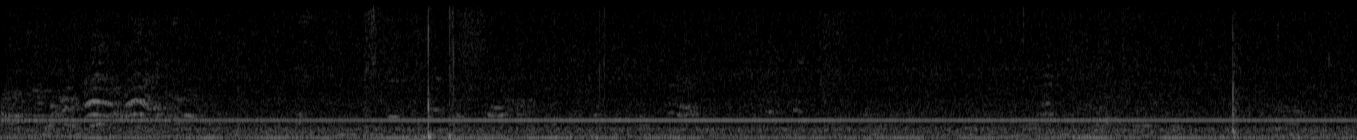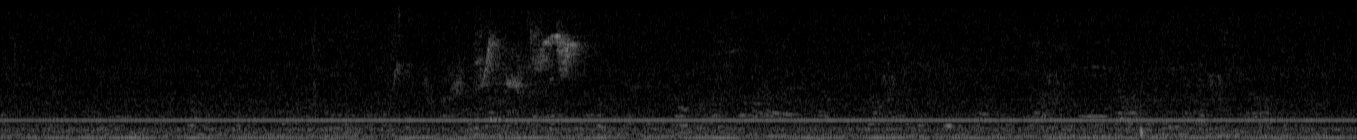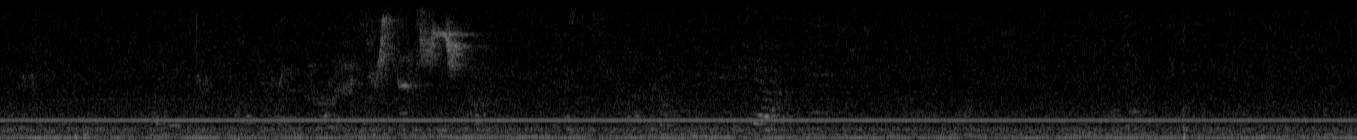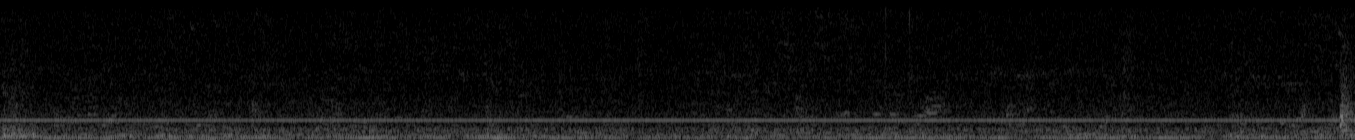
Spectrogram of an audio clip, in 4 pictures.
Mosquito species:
no mosquito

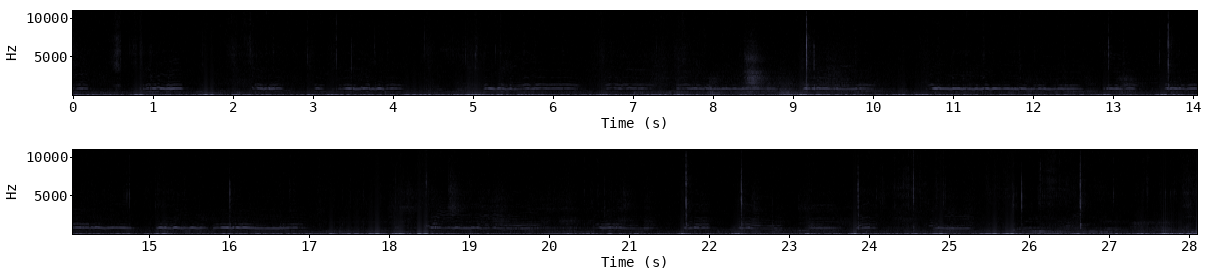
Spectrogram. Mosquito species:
Anopheles squamosus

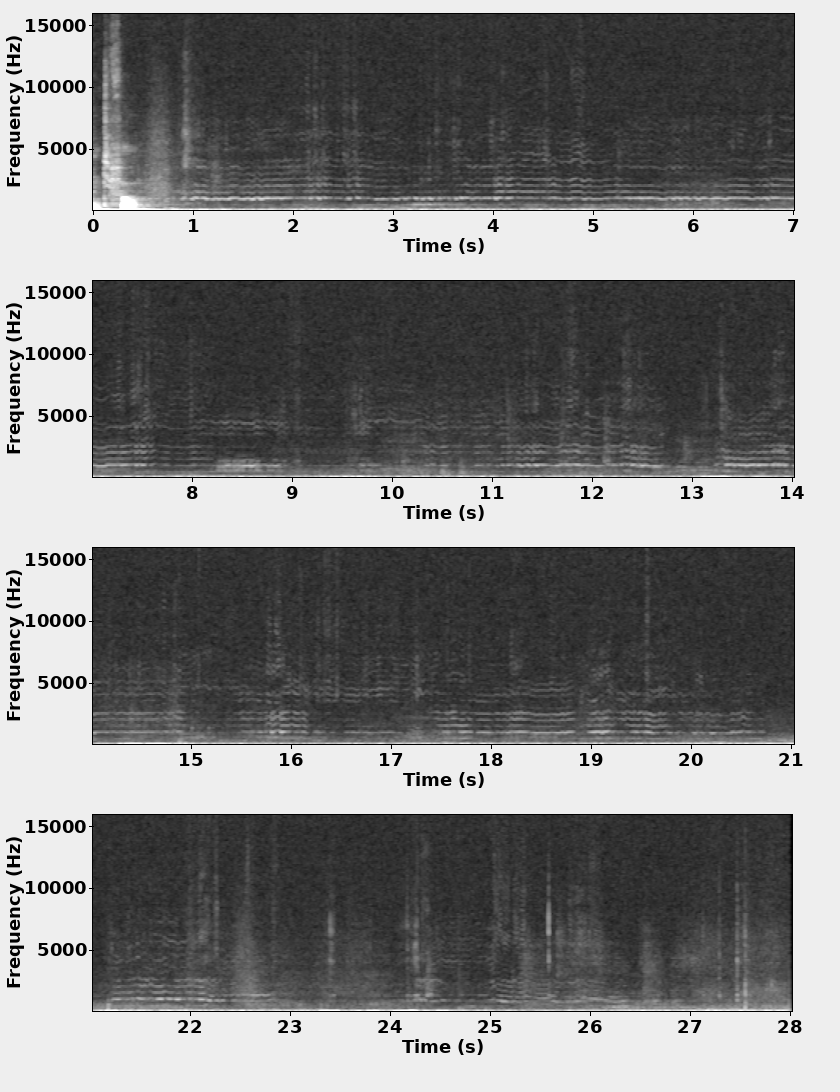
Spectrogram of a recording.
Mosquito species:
Anopheles arabiensis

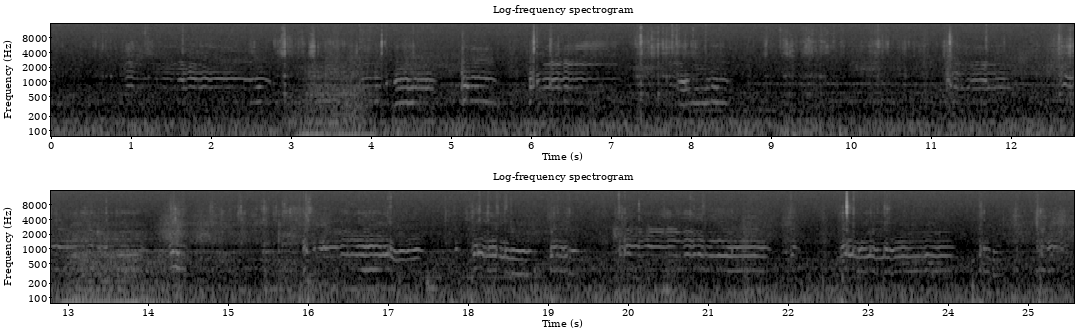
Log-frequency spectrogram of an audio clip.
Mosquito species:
Anopheles coustani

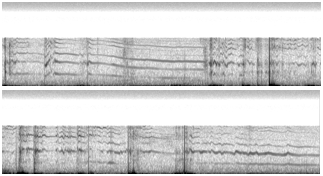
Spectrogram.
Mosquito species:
mosquito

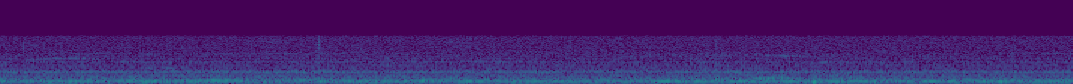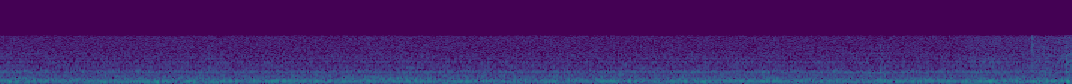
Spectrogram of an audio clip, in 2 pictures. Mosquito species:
Anopheles gambiae s.s.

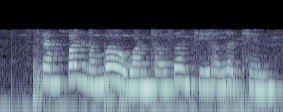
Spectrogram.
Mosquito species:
no mosquito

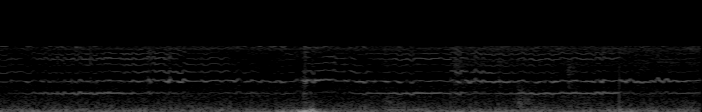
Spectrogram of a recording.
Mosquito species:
Anopheles harrisoni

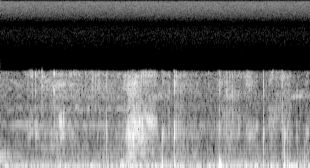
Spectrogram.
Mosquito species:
mosquito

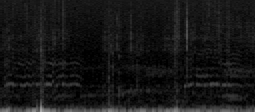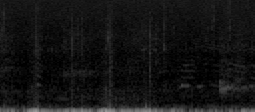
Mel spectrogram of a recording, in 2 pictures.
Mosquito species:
mosquito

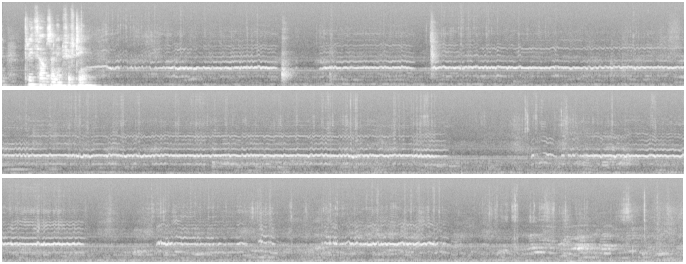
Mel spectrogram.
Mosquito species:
Anopheles arabiensis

